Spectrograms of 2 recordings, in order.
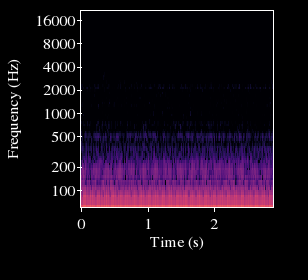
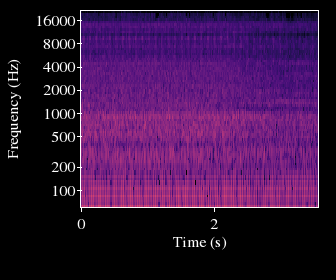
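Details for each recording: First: Vauxhall after replacing rocker cover to cure P0171 lean code, just started at 52 degrees, no fault codes: quiet even tick-over, steady low hum with no hunting, hiss or misfire; healthy idle. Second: Vauxhall with code P0171 (system lean) after about 4 minutes running, before rocker cover replacement: lumpy uneven idle then warbling hiss, test hole sucking in paper; crankcase vacuum leak.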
